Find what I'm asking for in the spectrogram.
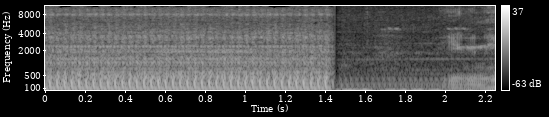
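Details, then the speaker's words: Small 2000 W inverter generator powering a camper air conditioner, no hard-start capacitor fitted: steady engine drone abruptly cuts out about 1.5 s in as the compressor engages; generator bogged and shut off. "maybe you could see in the other video the little red light came on which means that it was drawing too much and it bogged the engine down shut itself off"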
